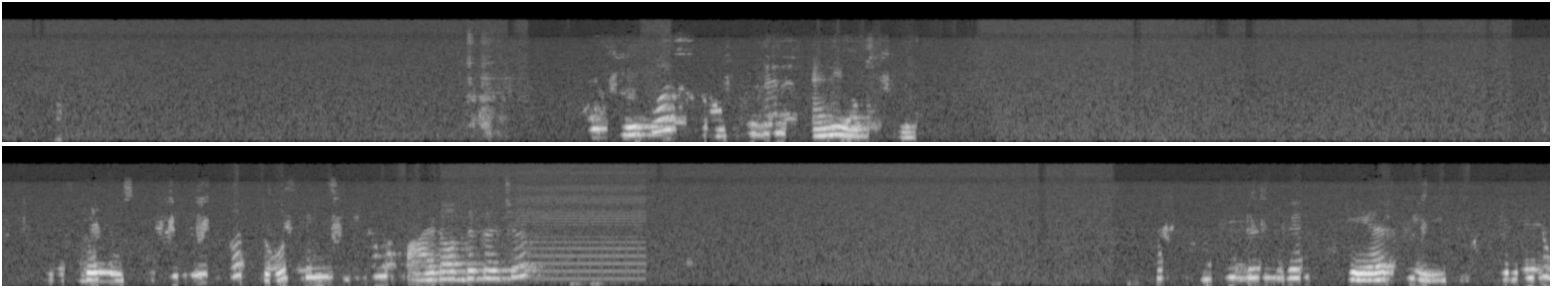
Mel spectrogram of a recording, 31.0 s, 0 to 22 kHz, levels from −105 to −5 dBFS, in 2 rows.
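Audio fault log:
5.77–9.29, 15.19–19.51 and 26.7–30.95 s, speech suppressed in double talk: the speech dips by up to about 25 dB in patches while another voice overlaps, likely an echo canceller turning both down. Unlike random dropouts, the dips follow the overlap.
5.95–8.88, 16.7–17.55, 18.29–18.88 and 29.68–30.25 s, other side's voice leaking through: a second voice sits about 15 to 25 dB below the speech, likely loudspeaker echo left uncancelled. It is a separate voice, not a delayed repeat of the talker.
20.62–21.92 s, GSM phone buzz: a steady, raspy 217 Hz buzz with dense harmonics, about 22 dB below the signal, from a nearby 2G phone's call bursts being rectified. It is harsher than mains hum and is not at 50 or 60 Hz.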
